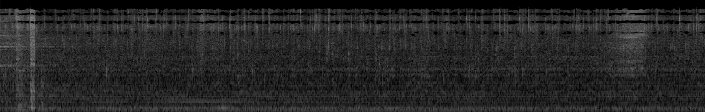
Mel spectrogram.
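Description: Stew simmering in a large pan on an electric hotplate, a soft, steady bubbling, with one sharp click about half a second in.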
